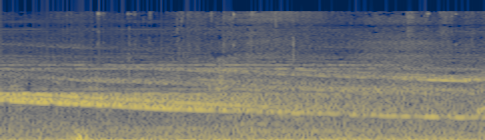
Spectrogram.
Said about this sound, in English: Sorry, hold on, the sirens. New York is great, but it's fucking noisy.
